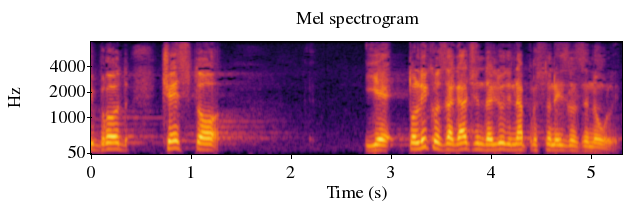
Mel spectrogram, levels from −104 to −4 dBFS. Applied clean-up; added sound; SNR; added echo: none; none; none; none.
